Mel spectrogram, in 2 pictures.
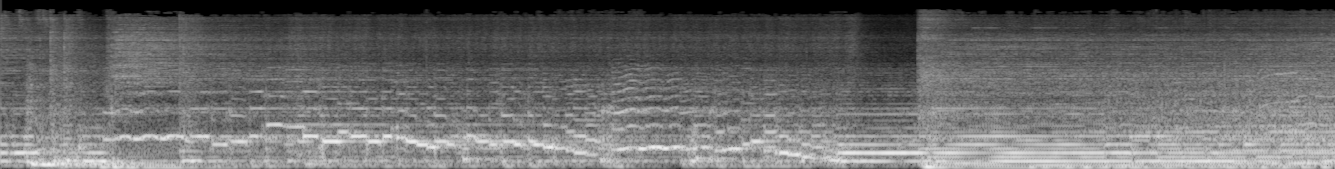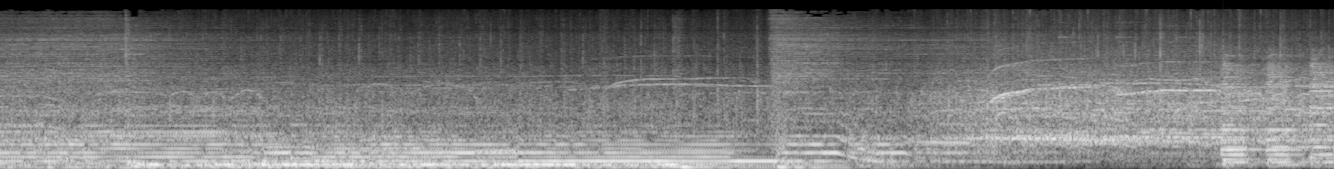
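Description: A live rock trio playing instrumental music: an electric guitar leads with held, bending notes over bass guitar and drum kit. The low end drops away shortly before the end.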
